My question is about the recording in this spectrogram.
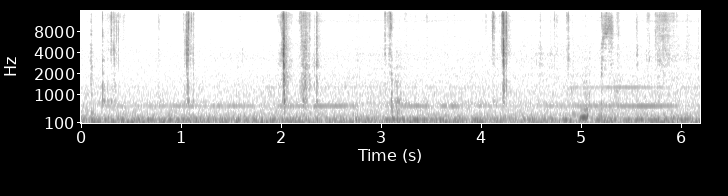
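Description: Faint paper handling: rustling and a few light clicks and taps, about one a second, as hands press a glued paper piece down onto a paper pocket, over a faint steady hum.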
